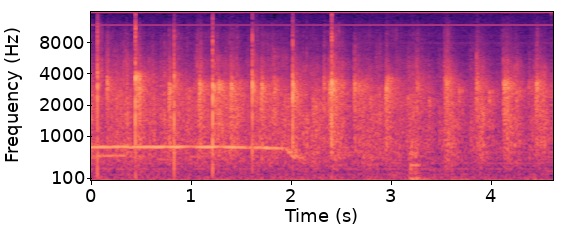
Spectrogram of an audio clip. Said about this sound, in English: And thank you for these wonderful men. And I think they need a round of applause.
